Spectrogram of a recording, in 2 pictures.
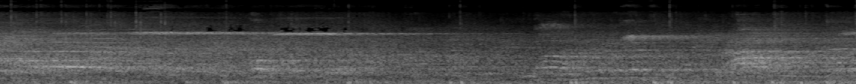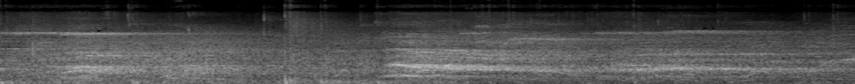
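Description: A volleyball bouncing on the hard court floor now and then, among the voices of players calling and talking in a large, echoing sports hall. The voices are loudest in two spells, about halfway through and after about twelve seconds.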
